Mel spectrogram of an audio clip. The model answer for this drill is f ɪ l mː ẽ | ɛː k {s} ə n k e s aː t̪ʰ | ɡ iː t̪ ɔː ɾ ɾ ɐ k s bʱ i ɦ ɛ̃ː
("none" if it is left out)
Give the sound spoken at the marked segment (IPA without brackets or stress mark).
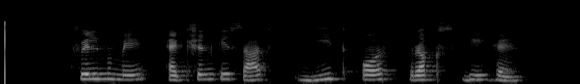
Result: ʃ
